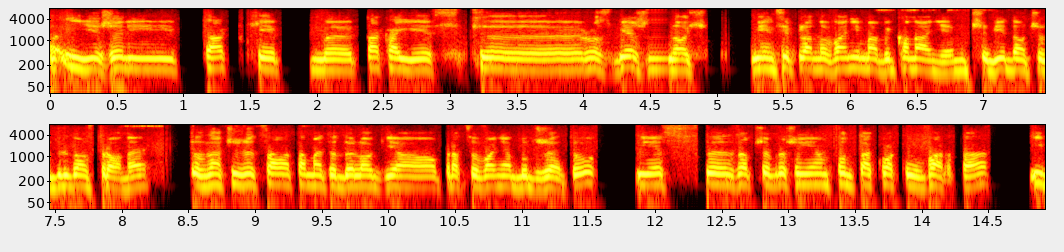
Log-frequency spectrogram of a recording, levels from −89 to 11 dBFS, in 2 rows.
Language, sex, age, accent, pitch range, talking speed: Polish, male, 50-69, native, 145-165 Hz, 115 wpm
